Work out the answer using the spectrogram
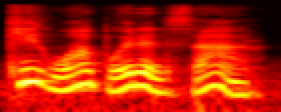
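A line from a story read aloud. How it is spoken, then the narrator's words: Exclamation. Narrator (Spanish): exclamó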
